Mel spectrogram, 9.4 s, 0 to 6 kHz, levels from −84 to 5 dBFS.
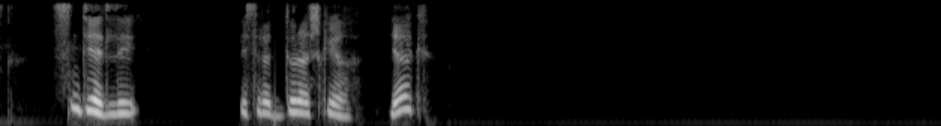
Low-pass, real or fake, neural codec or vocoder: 5.4 kHz; real; none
